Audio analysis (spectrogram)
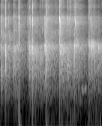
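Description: A group of people claps for the winner of a Gujarati party game challenge, with bursts of applause rising and falling in uneven waves of several quick claps, close and moderately loud.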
